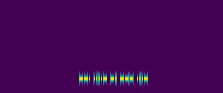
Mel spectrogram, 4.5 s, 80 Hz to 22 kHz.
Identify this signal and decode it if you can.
Morse code, heard as a keyed tone, about 53 wpm, 700 Hz. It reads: G4NOV
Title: DXCC-100 Call Signs - 5 Characters - Repeated 2x - 50wpm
